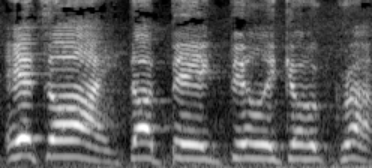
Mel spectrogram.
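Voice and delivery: loud hoarse big goat; big goat answering the troll, loud and hoarse; ugly hoarse voice. Acted. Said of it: "ugly hoarse voice of his own".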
